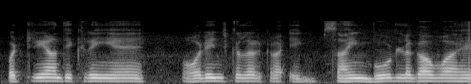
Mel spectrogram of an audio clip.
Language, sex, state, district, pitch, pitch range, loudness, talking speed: Hindi, female, Maharashtra, Mumbai Suburban, 150 Hz, 145-150 Hz, -17 LUFS, 165 wpm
